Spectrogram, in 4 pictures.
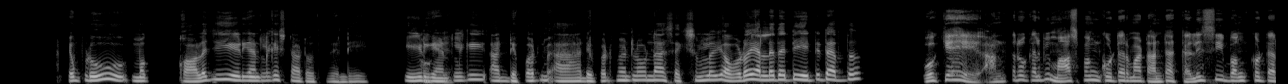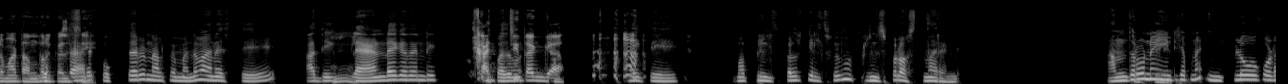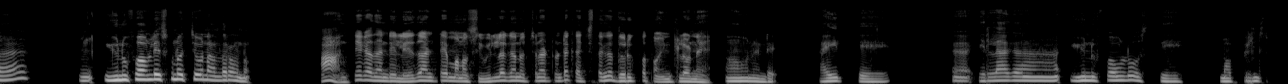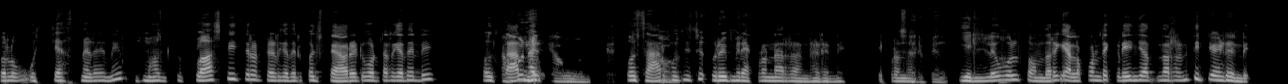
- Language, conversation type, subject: Telugu, podcast, ప్రకృతిలో మీరు అనుభవించిన అద్భుతమైన క్షణం ఏమిటి?
- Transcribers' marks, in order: in English: "స్టార్ట్"; in English: "డిపార్ట్మెంట్"; in English: "డిపార్ట్మెంట్‌లో"; in English: "సెక్షన్‌లో"; in English: "మాస్ బంక్"; in English: "బంక్"; in English: "ప్లాన్డే"; laughing while speaking: "ఖచ్చితంగా"; tapping; in English: "ప్రిన్సిపల్‌కి"; in English: "ప్రిన్సిపల్"; in English: "సివిల్‌లో"; in English: "యూనిఫామ్‌లో"; in English: "ప్రిన్సిపల్"; laughing while speaking: "మాకు క్లాసు టీచరు ఉంటాడు కదండీ! … చేస్తున్నారా? అని తిట్టాడండి"; in English: "ఫేవరెట్‌గా"; in English: "సార్"; laughing while speaking: "అవునండి"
